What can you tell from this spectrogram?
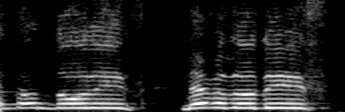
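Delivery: put-on high, urgent warning to the boy; scared father yelling. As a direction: shout it out of fear for his son. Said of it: "And you scream and you're scared".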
